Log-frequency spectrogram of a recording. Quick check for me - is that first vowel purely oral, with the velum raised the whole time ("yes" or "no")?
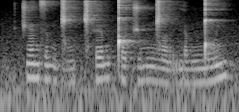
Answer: no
